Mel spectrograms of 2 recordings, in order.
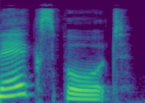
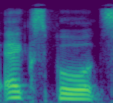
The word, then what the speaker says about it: export: In export, the first syllable is stressed because the word is a noun. Scotland exports a lot of wool. Here, the second syllable is stressed because exports is a verb.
